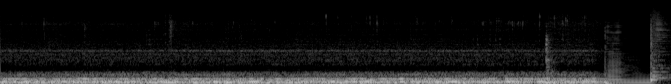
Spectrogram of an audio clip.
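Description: Steady low rumble with faint sizzling of battered zucchini slices frying in shallow oil, and a few small pops. Music cuts in near the end.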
